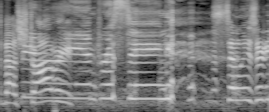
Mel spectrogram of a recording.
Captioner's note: chuckling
